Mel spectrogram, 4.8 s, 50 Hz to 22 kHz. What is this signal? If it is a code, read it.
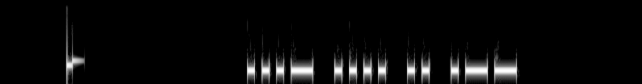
Morse code, heard as a keyed tone, about 21 wpm, 700 Hz. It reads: VHIW
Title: Four Challenging Letter-Number Combinations 22wpm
